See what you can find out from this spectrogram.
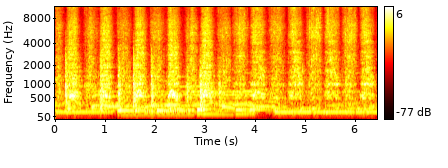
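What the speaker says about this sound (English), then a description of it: "I'm going to start out by cutting all my pieces of wood from this large plank of ash." A hand saw rasps through an ash plank in steady back-and-forth cross-cutting strokes, about two per second, close and clear with no talking.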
